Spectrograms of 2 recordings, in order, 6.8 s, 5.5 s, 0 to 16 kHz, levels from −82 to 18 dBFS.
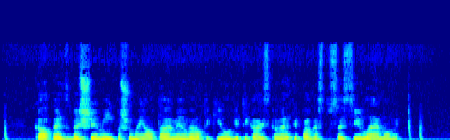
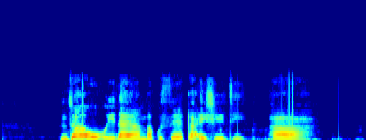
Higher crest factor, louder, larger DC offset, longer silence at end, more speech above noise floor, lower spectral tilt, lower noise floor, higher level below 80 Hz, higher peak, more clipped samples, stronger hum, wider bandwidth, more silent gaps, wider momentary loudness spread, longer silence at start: about the same, 18 dB vs 16 dB; second, -26 LUFS vs -16 LUFS; neither; second, 0.4 s vs 0.85 s; second, 24 dB vs 60 dB; about the same, -7 dB/octave vs -7 dB/octave; second, -49 dBFS vs -76 dBFS; about the same, -54 dBFS vs -56 dBFS; second, -8 dBFS vs -2 dBFS; neither; neither; first, 11.5 kHz vs 7.4 kHz; neither; second, 8 LU vs 15 LU; second, 0.05 s vs 0.9 s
